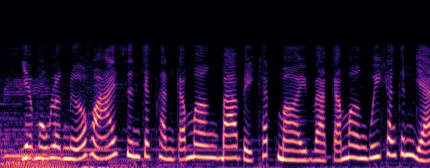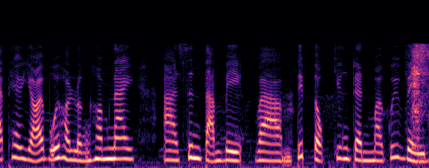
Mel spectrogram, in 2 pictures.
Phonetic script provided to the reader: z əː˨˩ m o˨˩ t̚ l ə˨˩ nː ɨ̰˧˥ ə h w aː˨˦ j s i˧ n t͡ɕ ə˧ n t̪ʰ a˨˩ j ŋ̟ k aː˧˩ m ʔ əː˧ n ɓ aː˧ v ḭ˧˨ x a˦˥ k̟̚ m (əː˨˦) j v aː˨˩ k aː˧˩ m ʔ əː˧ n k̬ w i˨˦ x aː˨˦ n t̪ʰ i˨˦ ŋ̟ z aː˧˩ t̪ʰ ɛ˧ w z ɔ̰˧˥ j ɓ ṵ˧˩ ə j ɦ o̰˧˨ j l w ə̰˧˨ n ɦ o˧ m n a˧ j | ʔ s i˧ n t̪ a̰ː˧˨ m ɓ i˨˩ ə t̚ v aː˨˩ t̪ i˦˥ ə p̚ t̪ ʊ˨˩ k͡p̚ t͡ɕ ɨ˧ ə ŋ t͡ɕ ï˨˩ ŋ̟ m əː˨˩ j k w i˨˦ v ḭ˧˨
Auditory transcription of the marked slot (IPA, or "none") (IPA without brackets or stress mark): əː˨˩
